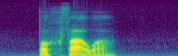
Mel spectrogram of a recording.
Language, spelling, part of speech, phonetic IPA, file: Polish, pochwała, noun, [pɔxˈfawa], Pl-pochwała.ogg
